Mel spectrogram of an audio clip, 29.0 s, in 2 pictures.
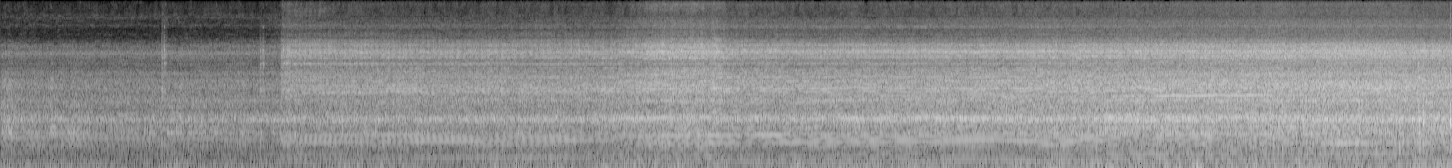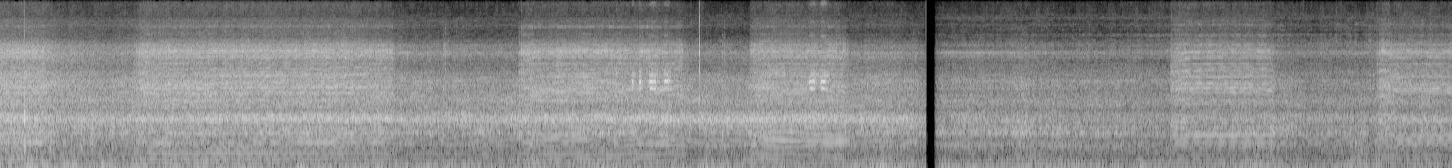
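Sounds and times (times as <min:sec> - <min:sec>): wind and road noise: 0:00.0 - 0:29.0
two-stroke motorcycle engine: 0:02.2 - 0:29.0.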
